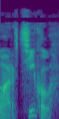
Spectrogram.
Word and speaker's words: артикул: В старину артикул с ударением на последнем слоге означал «ружейный прием».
